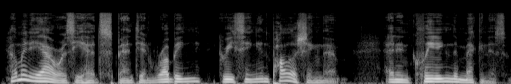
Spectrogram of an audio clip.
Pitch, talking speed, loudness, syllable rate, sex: 110 Hz, 200 wpm, -19 LUFS, 5.6 syllables/s, male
